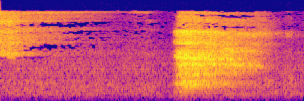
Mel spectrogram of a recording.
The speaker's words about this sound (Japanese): はい、じゃあ深呼吸。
